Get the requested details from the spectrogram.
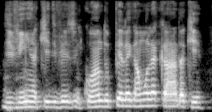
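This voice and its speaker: A middle-aged deacon tells his story in a casual, chatty way. His voice sits high for a man, and he laughs often and restarts his sentences. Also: steady tone, fast talker, creaky. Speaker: deacon giving testimony. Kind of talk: casual testimony chat.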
